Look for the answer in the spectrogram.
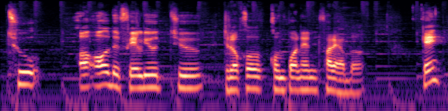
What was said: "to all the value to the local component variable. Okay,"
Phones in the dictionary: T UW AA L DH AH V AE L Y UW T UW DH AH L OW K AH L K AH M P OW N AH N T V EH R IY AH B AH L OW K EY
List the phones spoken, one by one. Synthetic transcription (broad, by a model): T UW AA L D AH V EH L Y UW T UW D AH L OW K AH L K AH M P OW N AH N T F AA R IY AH B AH L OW K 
